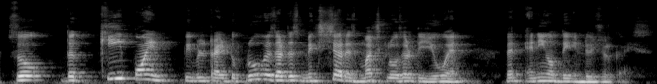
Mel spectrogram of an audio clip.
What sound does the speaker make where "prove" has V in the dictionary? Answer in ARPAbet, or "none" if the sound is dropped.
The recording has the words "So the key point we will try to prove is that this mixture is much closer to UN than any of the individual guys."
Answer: V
